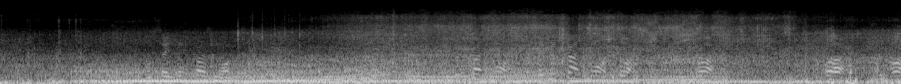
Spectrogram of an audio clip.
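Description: A motorcycle engine rumbles and revs close by.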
